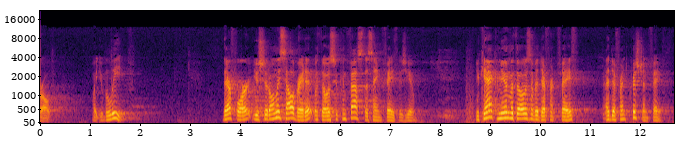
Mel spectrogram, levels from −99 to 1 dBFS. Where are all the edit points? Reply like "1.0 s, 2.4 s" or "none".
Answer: 8.7 s, 11.2 s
